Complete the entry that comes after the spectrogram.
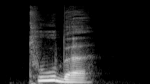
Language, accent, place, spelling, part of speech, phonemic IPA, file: German, Germany, Berlin, Tube, noun, /ˈtuːbə/, De-Tube.ogg
- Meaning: 1. tube (container for semiliquids, usually with a screw top) 2. alternative form of Tuba (“a tubular organ, such as the Fallopian tube”)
